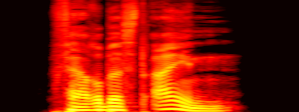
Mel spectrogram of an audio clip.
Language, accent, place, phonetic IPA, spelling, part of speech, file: German, Germany, Berlin, [ˌfɛʁbəst ˈaɪ̯n], färbest ein, verb, De-färbest ein.ogg
- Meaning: second-person singular subjunctive I of einfärben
